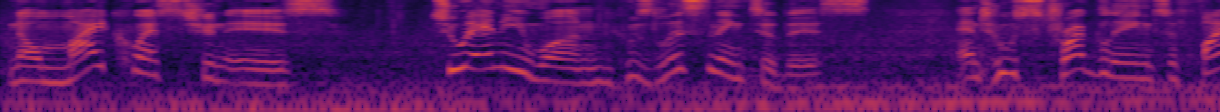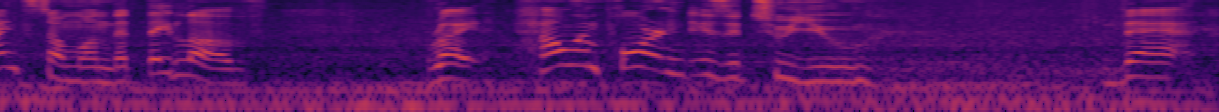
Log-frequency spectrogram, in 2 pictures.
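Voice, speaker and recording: A man giving a rambling, confessional, questioning monologue as he walks outdoors. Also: high-pitched. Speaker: solo vlogger. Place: outdoors, walking in a public area. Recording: noisy outdoor street ambience.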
